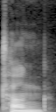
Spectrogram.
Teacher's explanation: अगर हम इसको एस्पिरेट करेंगे ठंग होगा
